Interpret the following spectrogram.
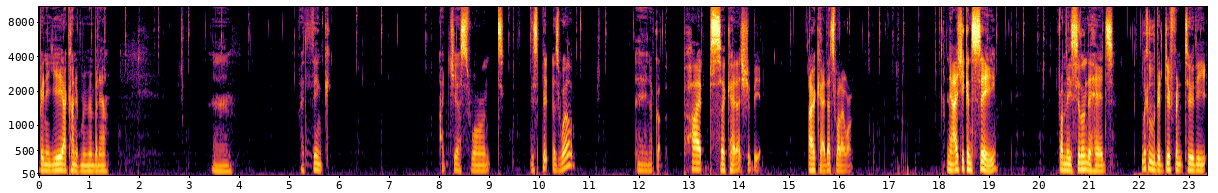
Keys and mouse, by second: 0.7 shift+middle click, 1.2 middle click, 2.1 shift+click, 2.8-3.5 middle drag, 4.1-6.2 middle drag, 6.7-7.6 middle drag, 7.9 shift+middle drag, 8.4-9.2 middle drag, 9.4 shift+middle drag, 10.6 shift+click, 11.2-13.1 middle drag, 14.9 middle click, 15.5-15.8 shift+middle drag, 15.8-16.4 middle drag, 16.7 shift+middle drag, 17.1 middle click, 18.2-18.6 shift+middle drag, 19.0-19.4 middle drag, 19.6-19.9 shift+middle drag, 20.4 middle click, 21.1 click.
